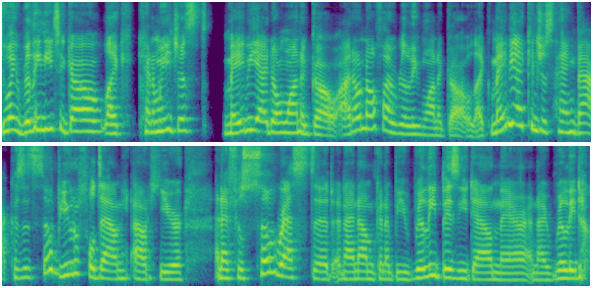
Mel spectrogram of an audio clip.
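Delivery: play-acted coaxing, pleading, bargaining ramble. Retelling bargaining with him about having to go: imitating own bargaining plea. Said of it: "I started bargaining with him".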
